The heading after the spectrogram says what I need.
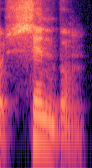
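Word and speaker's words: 新聞: And basically, if the n or sound comes before a B, then it's always going to be pronounced as M, like an M. So shinbun.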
